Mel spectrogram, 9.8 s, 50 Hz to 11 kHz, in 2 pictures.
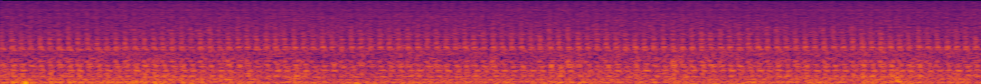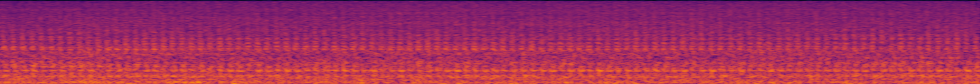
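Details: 1999 Isuzu VehiCROSS, 127,000 miles, idling with a steady knock of about three to four per second, about a month after timing belt tensioner and seal replacement; the cause was a collapsed timing belt tensioner and the water pump, and it now runs fine.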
